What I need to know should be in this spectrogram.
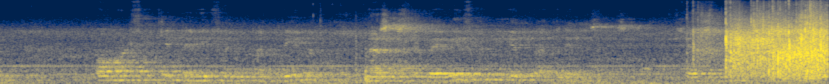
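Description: A woman speaks calmly through a microphone in an echoing hall.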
